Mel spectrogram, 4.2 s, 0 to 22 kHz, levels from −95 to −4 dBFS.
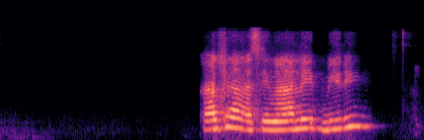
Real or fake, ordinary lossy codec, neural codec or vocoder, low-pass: fake; Opus, 16 kbps; codec, 24 kHz, 0.9 kbps, WavTokenizer, medium music audio release; 9.9 kHz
